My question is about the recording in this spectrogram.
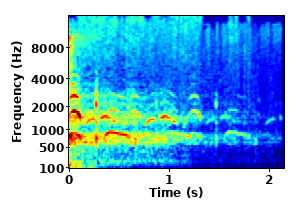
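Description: A run of short, arched honking calls, several a second, fading out within about a second and a half as the track ends.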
